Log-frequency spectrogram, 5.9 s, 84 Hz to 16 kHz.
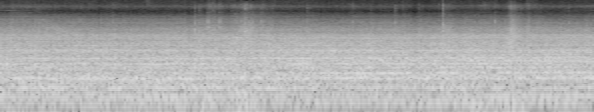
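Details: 2013 MAN Lion's City CNG bus, MAN E2876LUH03 EEV turbo engine, ZF Ecolife 6AP1400B 6-speed gearbox, heard inside while driving: steady road roar with a faint constant hum-like whine; faulty, noisy differential.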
